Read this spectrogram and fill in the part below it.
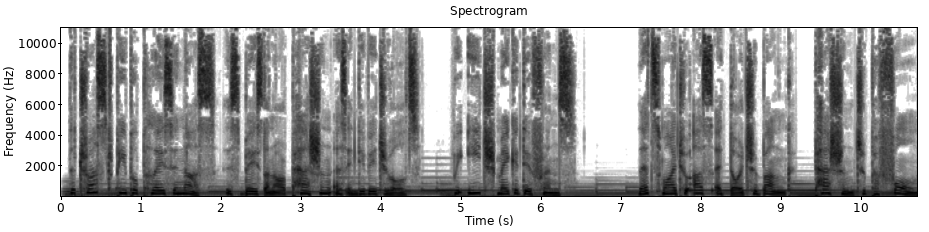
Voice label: German Female English

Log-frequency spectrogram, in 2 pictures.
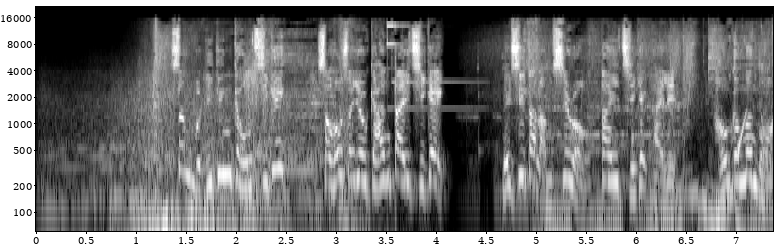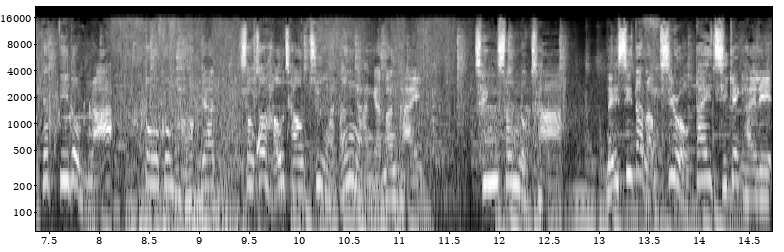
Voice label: Cantonese; 李施德林

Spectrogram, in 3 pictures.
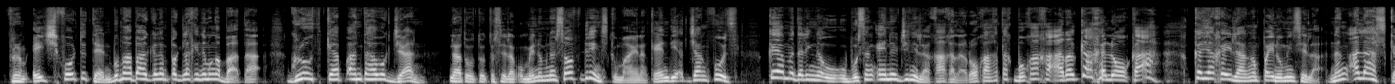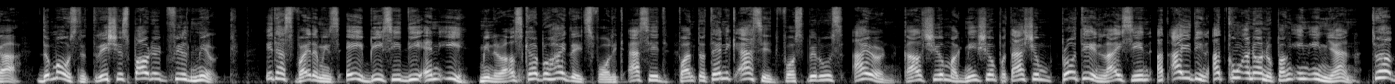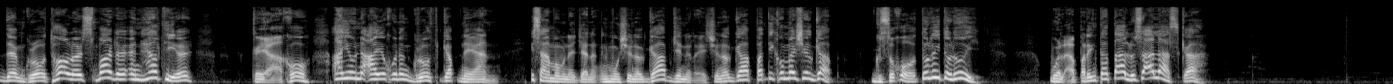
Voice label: Tagalog Male Voice Samples

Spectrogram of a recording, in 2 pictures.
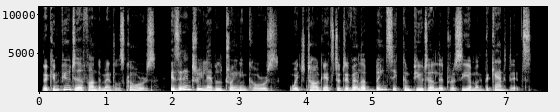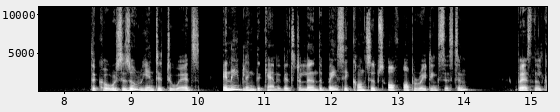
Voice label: Indian English eLearning

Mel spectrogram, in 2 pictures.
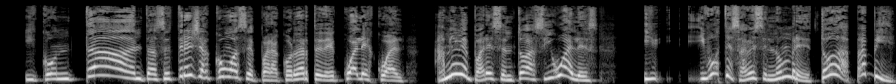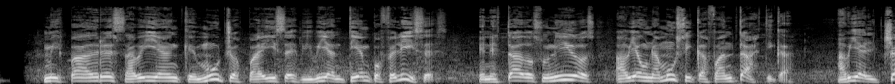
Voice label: Argentinian Spanish Characters

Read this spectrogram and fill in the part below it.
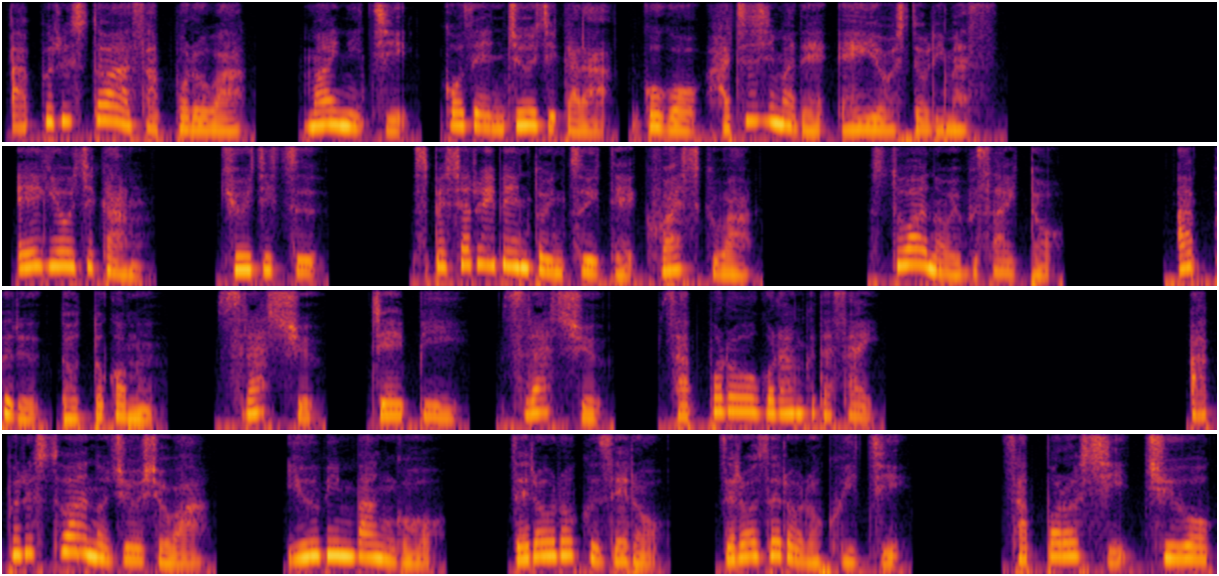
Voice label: Japanese VO Only F

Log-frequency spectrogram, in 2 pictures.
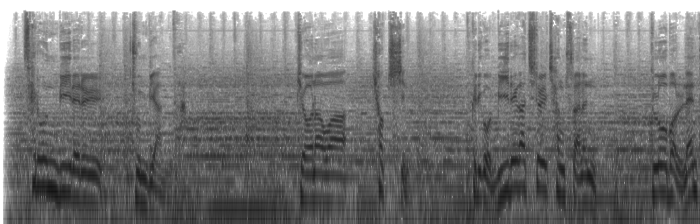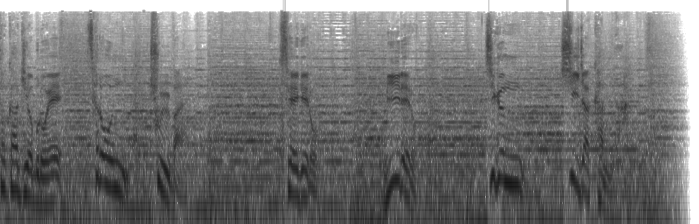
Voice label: Korean Male Dynamic Read

